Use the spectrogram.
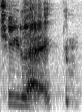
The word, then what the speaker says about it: Chile: insulted her back and saying aunt bob it's pronounced chile i couldn't help it i'm sorry we she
